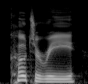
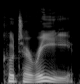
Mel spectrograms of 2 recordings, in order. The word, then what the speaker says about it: coterie: harmf next word is kotori kotori or let's see you can emphasize the first syllable coterie or the last syllable kotari c-o-t-e-r-i-e noun from 1738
